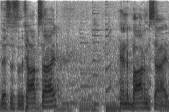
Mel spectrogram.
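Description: Faint music plays in the background. A man speaks fairly slowly with ordinary pitch variation. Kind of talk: tutorial. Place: kitchen.

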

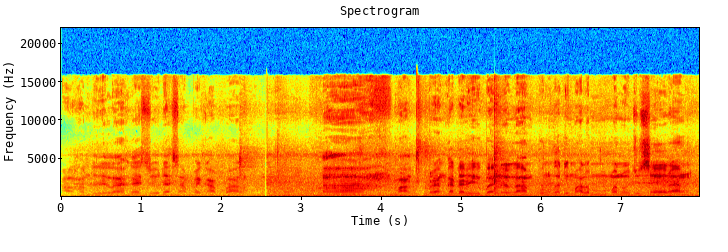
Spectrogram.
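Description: A man's words come out at a very slow pace amid loud background noise. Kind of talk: casual vlog chat. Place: boat. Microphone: phone near.

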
